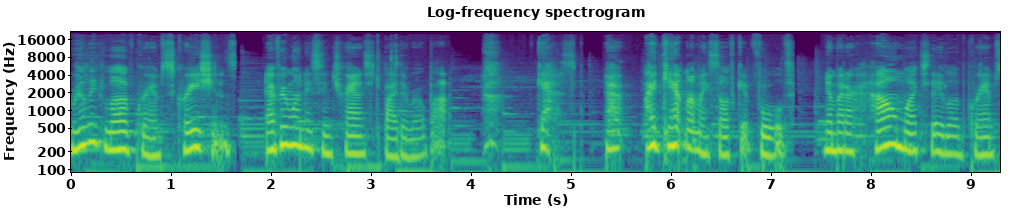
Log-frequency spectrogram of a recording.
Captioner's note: gasp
